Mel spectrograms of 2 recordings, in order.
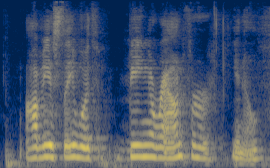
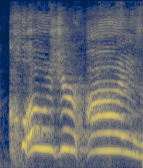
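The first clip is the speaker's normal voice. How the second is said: excited call; 6 semitones higher, slower than usual. Acted. Storytime action rhyme, calling out.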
